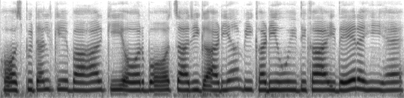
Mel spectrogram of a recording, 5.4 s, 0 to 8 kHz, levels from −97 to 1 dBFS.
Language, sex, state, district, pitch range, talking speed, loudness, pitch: Hindi, female, Rajasthan, Jaipur, 245-265 Hz, 165 wpm, -12 LUFS, 250 Hz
